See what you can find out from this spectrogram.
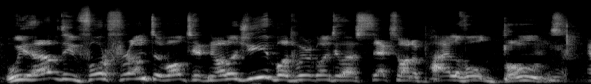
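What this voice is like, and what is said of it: Terrible put-on foreign accent. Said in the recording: “That was a terrible accent. ... That was the same as your rubber tapper accent. ... It's a swindling traitor accent. ... I thought it was the wizard from Conan.”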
